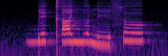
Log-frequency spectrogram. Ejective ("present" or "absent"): present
